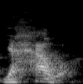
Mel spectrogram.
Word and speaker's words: Yahawah: uh some would refer to Yahweh or use the Tetramaton or whatever the case may be, but the ancient pronunciation of his name is uh Yahawah.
